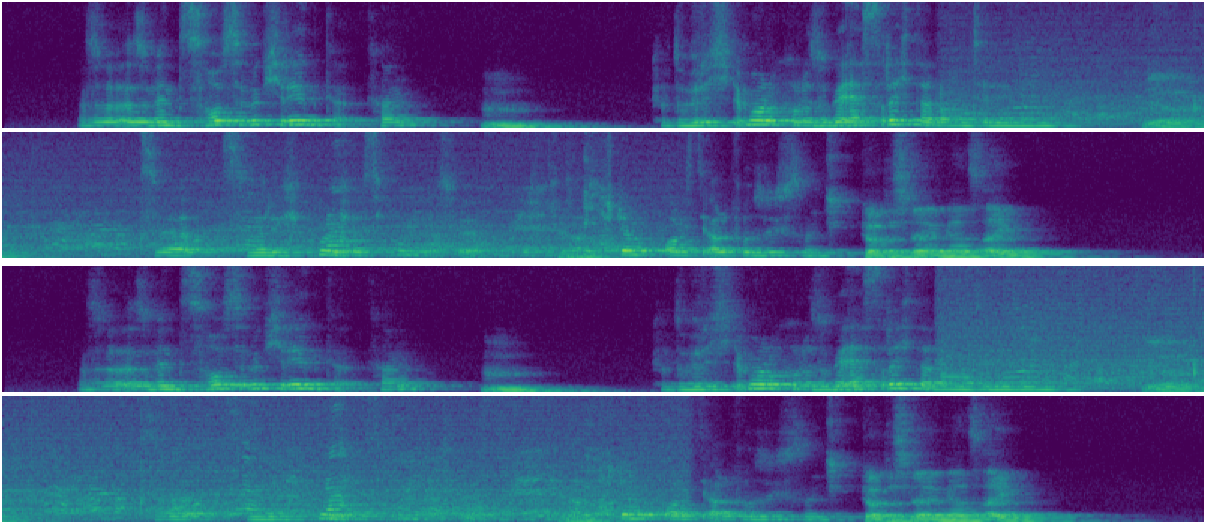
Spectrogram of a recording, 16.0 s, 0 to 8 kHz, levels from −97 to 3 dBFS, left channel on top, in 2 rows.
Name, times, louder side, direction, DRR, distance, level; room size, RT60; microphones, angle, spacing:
voice 1, 0.5-2.7 4.4-7.0 8.9-11.6 11.9-13.5, left 2 dB, 65° left, 4 dB, 0.9 m, -31 dB
voice 2, 3.2-3.6 7.6-8.0 11.7-11.9 13.7-14.7, equal, 15° left, -6 dB, 1.6 m, -29 dB
sound 1, 6.2-12.6, right 4 dB, 85° right, 0.6 m, -41 dB
6.1 x 4.8 x 3.5 m, 0.79 s
head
